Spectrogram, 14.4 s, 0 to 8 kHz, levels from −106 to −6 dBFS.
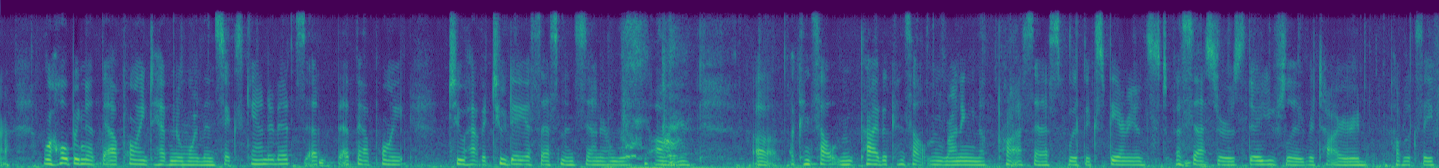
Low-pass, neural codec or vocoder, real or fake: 7.2 kHz; codec, 16 kHz, 4 kbps, X-Codec, HuBERT features, trained on balanced general audio; fake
